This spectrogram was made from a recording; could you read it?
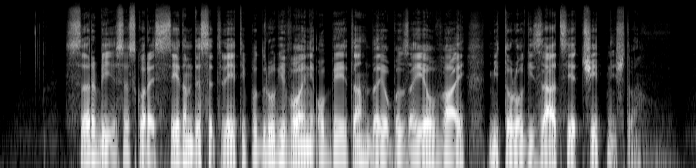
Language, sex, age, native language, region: Slovenian, male, 18-29, Slovenian, Central Slovenia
